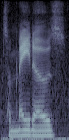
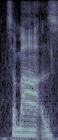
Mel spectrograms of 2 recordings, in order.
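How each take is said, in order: First: Tomatoes is said with an American pronunciation. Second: Tomatoes is said with a non-American pronunciation.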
